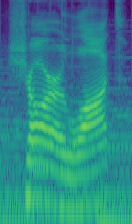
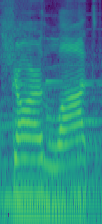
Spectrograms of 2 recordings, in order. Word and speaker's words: Charlotte: ready to talk about Char a lot I don't think that's how you say her name Charlotte Perkins Gill man are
